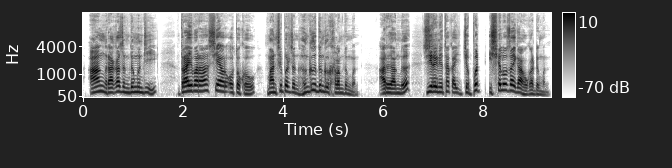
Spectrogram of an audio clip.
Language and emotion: Bodo, angry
